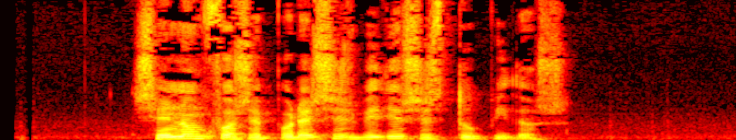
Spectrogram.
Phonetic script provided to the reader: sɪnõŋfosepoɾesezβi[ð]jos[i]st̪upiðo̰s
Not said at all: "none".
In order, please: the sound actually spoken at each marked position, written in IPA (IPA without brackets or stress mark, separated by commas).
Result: ð, e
